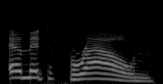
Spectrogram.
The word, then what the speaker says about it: Emmett Brown: bill to a t that's emmett brown rhymes with clown which i'm beginning to think you are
